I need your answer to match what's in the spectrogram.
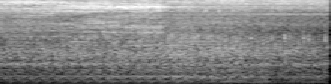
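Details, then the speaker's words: Car after MPFI swap with a new idle air control valve, first start: steady idle with an airy hiss over the engine note; owner suspects a vacuum leak, not confirmed. "so far no bad [ __ ] I think there's a vacuum leak somewhere I hear that"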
